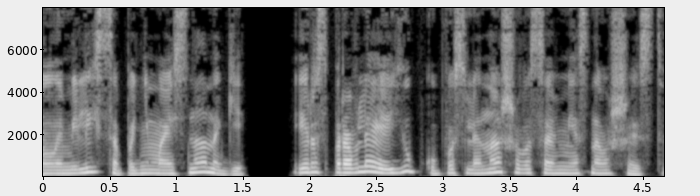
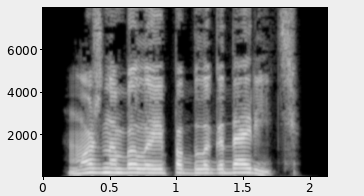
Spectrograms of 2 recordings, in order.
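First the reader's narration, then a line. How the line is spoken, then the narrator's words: Through gritted teeth. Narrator (Russian): процедил я сквозь зубы в ответ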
